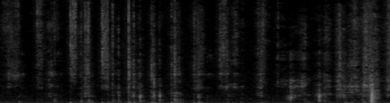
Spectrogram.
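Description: A tall green paper gift bag that appears empty is tapped with the fingertips and nails, giving a quick, uneven run of about seventeen dry, papery taps. Each tap is short and crisp, with bright crinkly highs, little low end and almost no ring. The loudest, sharpest tap lands near the end.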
